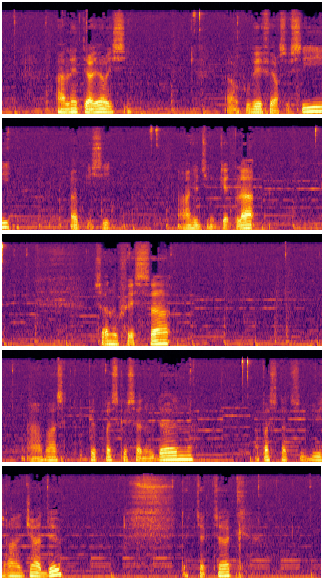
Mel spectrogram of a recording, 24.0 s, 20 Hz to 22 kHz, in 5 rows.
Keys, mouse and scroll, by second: 0.1-3.0 middle drag, 3.2 click, 3.8-5.7 middle drag, 5.0 click, 6.4 ctrl+r, 10.5-12.0 middle drag, 12.0 Tab, 12.2 middle click, 14.1-18.0 middle drag, 15.5 Tab, 18.3 click, 20.0-23.9 middle drag, 23.5 Tab.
